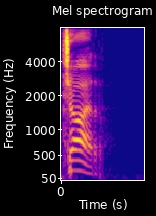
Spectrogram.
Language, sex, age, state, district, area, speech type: Marathi, male, 18-30, Maharashtra, Mumbai Suburban, urban, read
